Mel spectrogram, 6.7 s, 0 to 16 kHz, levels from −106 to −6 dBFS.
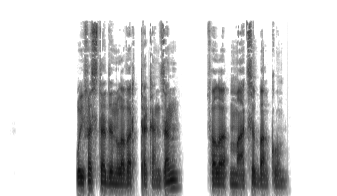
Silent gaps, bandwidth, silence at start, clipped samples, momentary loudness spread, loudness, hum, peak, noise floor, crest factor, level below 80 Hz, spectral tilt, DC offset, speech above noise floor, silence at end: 3.67-4.14 s; 11.5 kHz; 1.55 s; under 0.1%; 11 LU; -18 LUFS; none; 0 dBFS; under -90 dBFS; 20 dB; -54 dBFS; -5 dB/octave; under 0.1%; over 73 dB; 1.05 s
